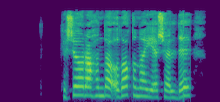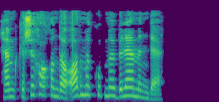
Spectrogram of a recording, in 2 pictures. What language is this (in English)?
Bashkir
